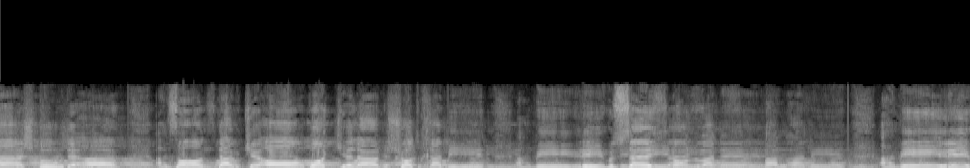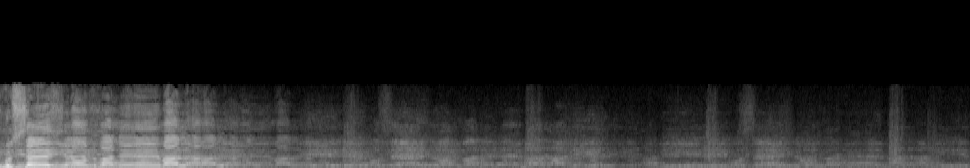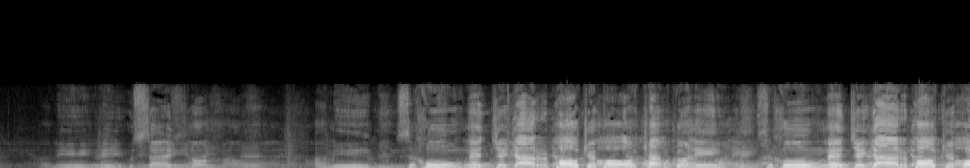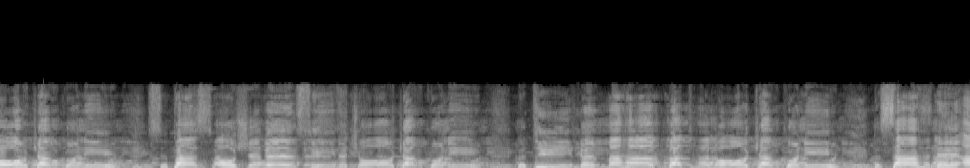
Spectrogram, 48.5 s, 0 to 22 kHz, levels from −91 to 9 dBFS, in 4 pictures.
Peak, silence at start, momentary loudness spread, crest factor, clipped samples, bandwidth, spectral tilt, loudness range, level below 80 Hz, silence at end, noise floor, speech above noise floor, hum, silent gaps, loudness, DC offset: 0 dBFS; 0 s; 16 LU; 16 dB; under 0.1%; 11.5 kHz; -4.5 dB/octave; 17 LU; -56 dBFS; 0 s; -56 dBFS; 42 dB; none; none; -14 LUFS; under 0.1%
